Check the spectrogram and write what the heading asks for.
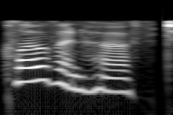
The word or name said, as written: cloven-hoofed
